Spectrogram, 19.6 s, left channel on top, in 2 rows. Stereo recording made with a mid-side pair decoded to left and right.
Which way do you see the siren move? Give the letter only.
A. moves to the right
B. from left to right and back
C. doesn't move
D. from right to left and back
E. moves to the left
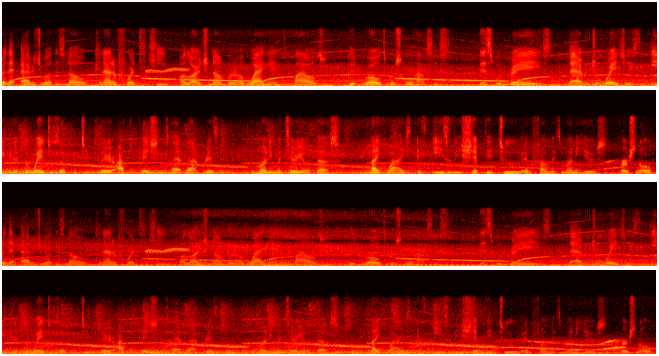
A.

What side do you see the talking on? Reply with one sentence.
You can hear the talking on the left.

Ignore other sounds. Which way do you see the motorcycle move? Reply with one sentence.
You can hear the motorcycle move from right to left.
